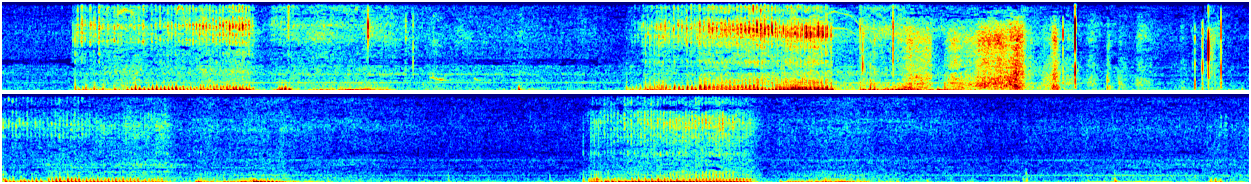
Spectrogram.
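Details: A puppy snoring while asleep lying next to its owner: soft, noisy breaths every few seconds, each with a low, rattly rumble.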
